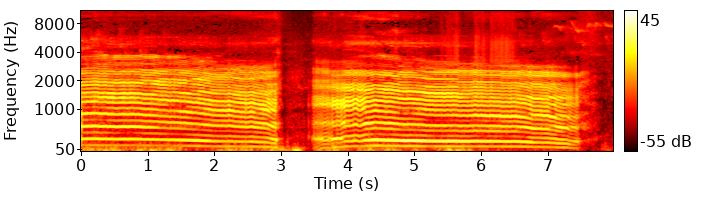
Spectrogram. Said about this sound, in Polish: Drodzy Państwo, jeżeli brakuje Państwu do tego ryczenia oczywiście także wizerunku byka, byka jelenia ryczącego na rykowisku, to polecam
